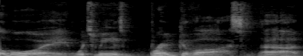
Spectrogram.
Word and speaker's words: kvass: YouTube calls it boss so I asked a friend of mine who's rushing do you pronounce the Kate he said yes the K makes you strong so we're calling it kvass you're asking me what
